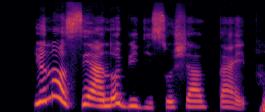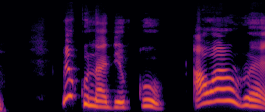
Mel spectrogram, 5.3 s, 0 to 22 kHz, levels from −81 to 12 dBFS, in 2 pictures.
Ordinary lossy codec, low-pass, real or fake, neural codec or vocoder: none; none; fake; autoencoder, 48 kHz, 128 numbers a frame, DAC-VAE, trained on Japanese speech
